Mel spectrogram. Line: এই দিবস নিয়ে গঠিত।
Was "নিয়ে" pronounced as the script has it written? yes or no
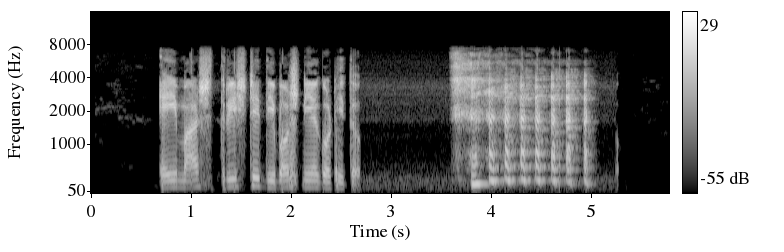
yes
